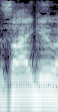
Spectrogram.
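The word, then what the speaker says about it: Xiegu: From this point forward, I'm going to pronounce it Zygu, and I'm going to call that the official North Carolina pronunciation for Zygu radios.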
